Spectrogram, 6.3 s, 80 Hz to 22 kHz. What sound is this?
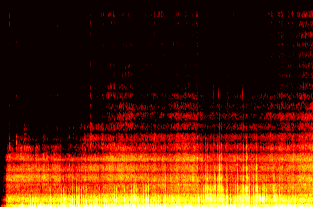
Sound effects > Vehicles
Sounds of a tram in wet, cool, and windy weather. Recorded using a mobile phone microphone, Motorola Moto G73. Recording location: Hervanta, Finland. Recorded for a project assignment in a sound processing course.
